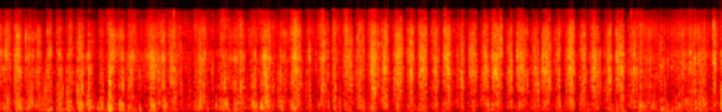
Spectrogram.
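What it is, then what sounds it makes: Kraft paper padded mailer envelope. Fingernails scratch fast across a yellow Amazon kraft paper padded mailer envelope while fingers squeeze it. The result is a dense, rapid run of dry, bright, papery scratches and crinkles with little low end, steady throughout the clip.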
